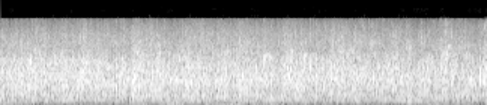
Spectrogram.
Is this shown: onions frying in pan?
no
